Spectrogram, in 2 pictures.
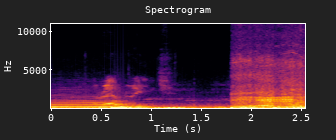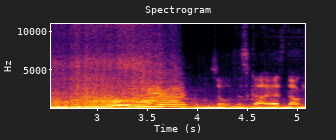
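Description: Audi RS4 with aftermarket downpipes and a ZF 8-speed gearbox, its engine revving hard through quick shifts, loud and close, with a sharp burst of aggressive exhaust roar midway and someone talking throughout.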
